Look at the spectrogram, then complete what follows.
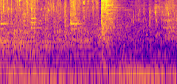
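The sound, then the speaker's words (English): A heavy mechanical door grinds and clanks shut, with ratcheting metal clicks and a deep thud as the locking mechanism engages to seal it, loud, no voices. “Lock it down. Seal the door.”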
